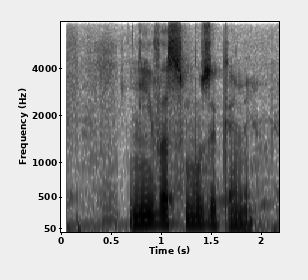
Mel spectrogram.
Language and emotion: Russian, neutral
